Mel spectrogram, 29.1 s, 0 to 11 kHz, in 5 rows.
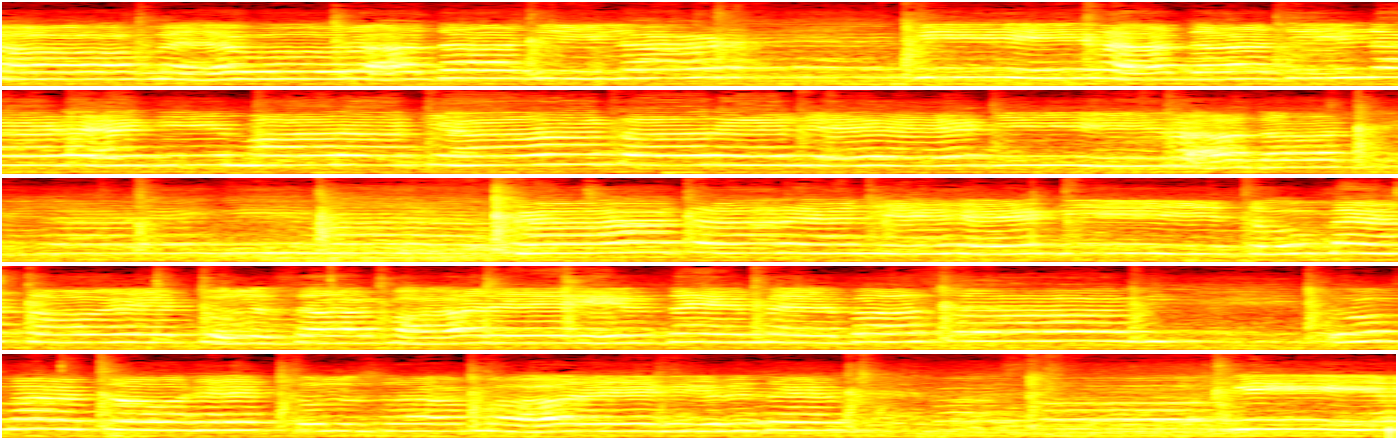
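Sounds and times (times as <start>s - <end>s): woman singing into microphone: 0.0s - 29.0s
hand claps: 0.4s - 28.7s.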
